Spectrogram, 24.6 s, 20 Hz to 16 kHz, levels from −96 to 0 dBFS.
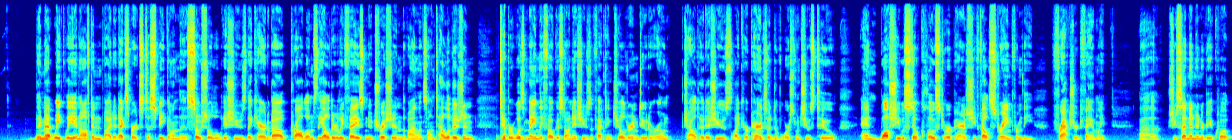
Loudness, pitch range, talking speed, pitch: -25 LUFS, 100-120 Hz, 175 wpm, 105 Hz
